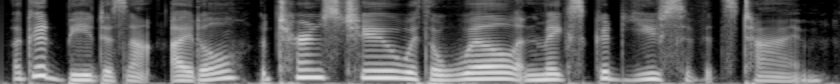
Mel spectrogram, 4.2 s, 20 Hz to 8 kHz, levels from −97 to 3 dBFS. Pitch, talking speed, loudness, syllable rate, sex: 195 Hz, 270 wpm, -18 LUFS, 5.6 syllables/s, female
